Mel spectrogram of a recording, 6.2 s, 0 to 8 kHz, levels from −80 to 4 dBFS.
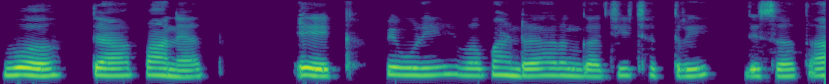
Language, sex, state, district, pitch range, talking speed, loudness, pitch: Marathi, female, Maharashtra, Pune, 205-235 Hz, 105 wpm, -17 LUFS, 215 Hz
